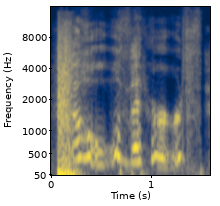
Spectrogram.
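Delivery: very high, loud yelp of pain; a little man kicked in the ribs; pained Floon. Acted.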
